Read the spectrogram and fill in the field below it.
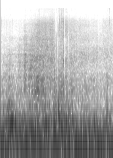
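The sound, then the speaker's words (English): A missile strike explosion, heard as a heavy, sustained low rumble with a broad roar on top that stays loud for about two seconds, with no voices. “We're warned of a missile strike incoming and leave.”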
